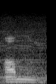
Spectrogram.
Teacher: it is a pure nasal resonance following a vowel, produced entirely within the nasal cavity without the lips or tongue closing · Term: Anusvara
